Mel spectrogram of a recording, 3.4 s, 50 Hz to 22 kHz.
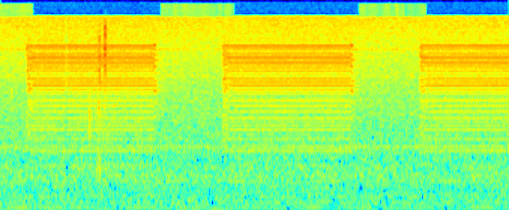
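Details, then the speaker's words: Power Mac G5 after a graphics card upgrade, still starting up: high-pitched beeps about a second long repeat at a steady pace with short gaps; an alert "that doesn't sound good", fault unknown. "Oh, that doesn't sound good. I guess it's in the other one. Ah, it's still starting up."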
